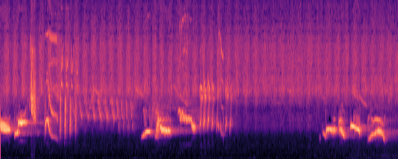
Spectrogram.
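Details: Nightingale song among the evergreen forests of Tonekabon in Mazandaran, northern Iran. Varied whistled phrases with short rising and falling notes and a buzzy trill come in separate bursts, with a high hiss running behind.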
